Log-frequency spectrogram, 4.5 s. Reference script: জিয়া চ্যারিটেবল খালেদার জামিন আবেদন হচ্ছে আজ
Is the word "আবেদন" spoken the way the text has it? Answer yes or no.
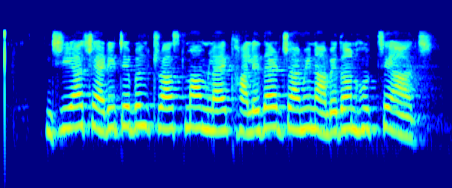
yes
